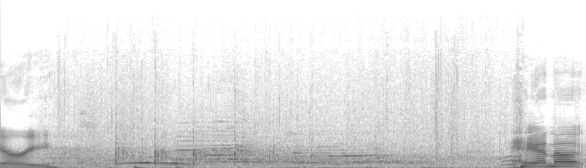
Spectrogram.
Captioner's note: applauding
